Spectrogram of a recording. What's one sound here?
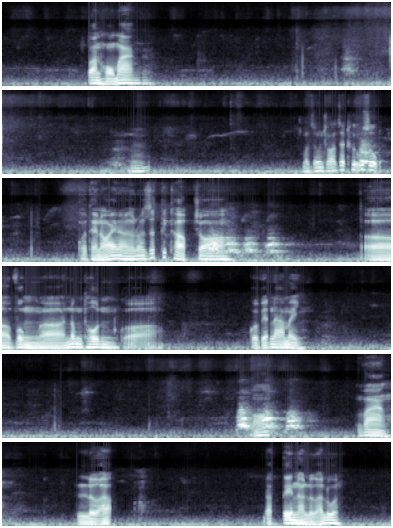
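A dog sniffs around in the grass.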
